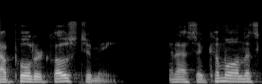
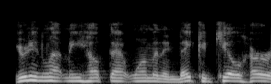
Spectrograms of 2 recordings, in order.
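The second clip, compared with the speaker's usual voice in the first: mock-angry drunken ranting, higher and louder; 5 semitones higher, 3 dB louder than usual. Retelling how a drunk woman cussed him out in a parking lot, imitating her cussing. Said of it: "she's cussing me".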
